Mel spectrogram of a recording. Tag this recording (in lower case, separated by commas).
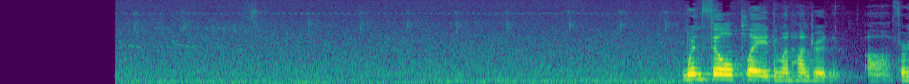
speech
